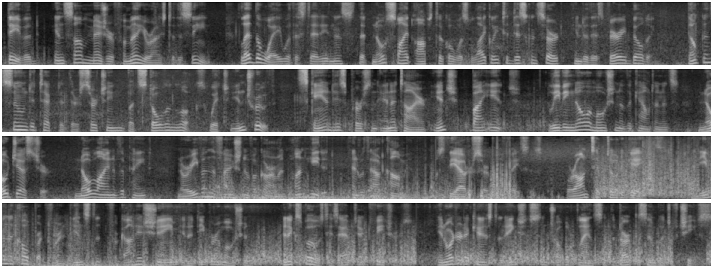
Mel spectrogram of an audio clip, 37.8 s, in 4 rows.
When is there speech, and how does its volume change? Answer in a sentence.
You can hear the speech from 0.0 to 37.7 s, at a steady volume.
